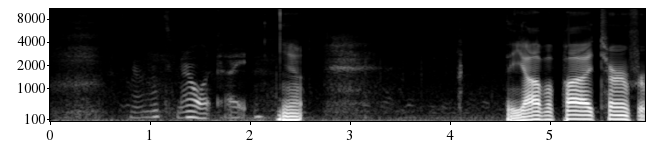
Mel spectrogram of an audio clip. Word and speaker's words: malachite: So here we got copper ore, malish, ezerite, salt, and something I can't pronounce. Argolite. That's malachite.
